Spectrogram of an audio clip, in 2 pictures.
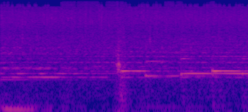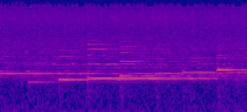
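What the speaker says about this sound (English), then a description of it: "Raindrops are pelting the rooftop all around me, producing a relentless rhythmic beat." Heavy rain pelts a rooftop in the video game The Hundred Line: Last Defense Academy, a steady dense patter with a sustained musical drone and soft melodic notes over it, and one brief thump near the start.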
